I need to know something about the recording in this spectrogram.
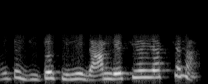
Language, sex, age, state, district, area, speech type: Bengali, female, 60+, West Bengal, Darjeeling, rural, conversation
